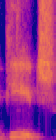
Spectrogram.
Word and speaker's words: Petro: you pro um some people call me peach why because that's how you pronounce my last name petro um that's where it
